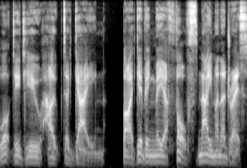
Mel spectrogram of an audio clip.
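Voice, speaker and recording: A man growls in a put-on character voice, very deep and low in pitch, at a fairly slow pace. His intonation is lively and his loudness very even. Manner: slow, threatening.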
